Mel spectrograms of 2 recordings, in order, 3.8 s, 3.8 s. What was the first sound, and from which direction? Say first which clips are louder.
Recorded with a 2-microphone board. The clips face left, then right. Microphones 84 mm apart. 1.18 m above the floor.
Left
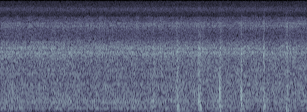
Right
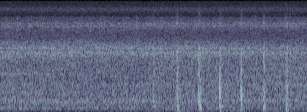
Running footsteps: right 2 dB; 10° right (ahead or behind).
